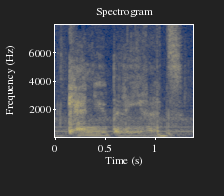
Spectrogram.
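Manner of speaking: breathless whisper of disbelief. Real, not acted. Guide whispering to viewers after the elephant leaves, awed. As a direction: whisper it, still shaken.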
